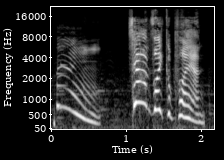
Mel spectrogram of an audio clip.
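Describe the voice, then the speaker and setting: A woman's voice: very high voice, huge pitch swings, slow, heavily acted. A woman voicing a tiny, childlike fairy companion in a video game, curious, blunt and exclamatory. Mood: curious, surprised. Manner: speaks of herself in third person, exclamatory. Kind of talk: animated video game voice acting. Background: game music.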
